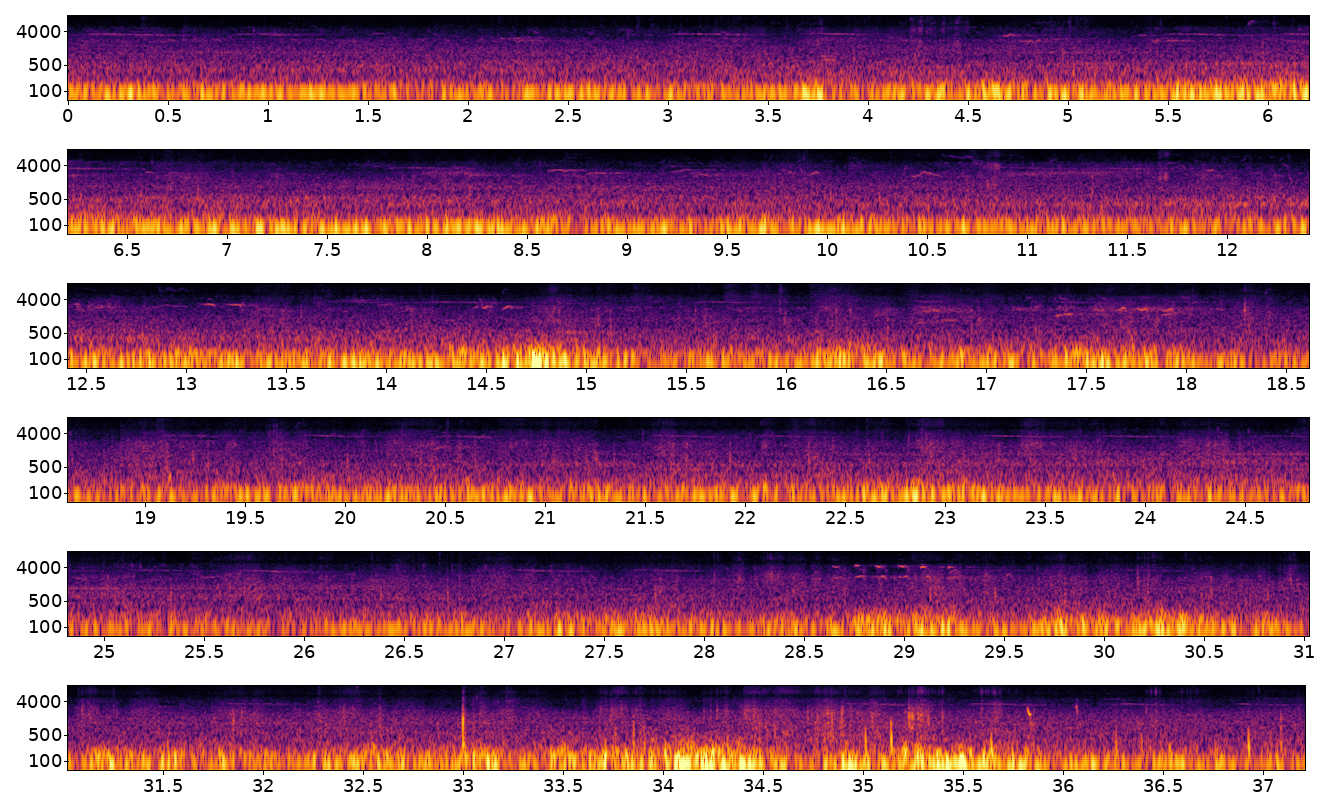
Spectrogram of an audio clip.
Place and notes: Snug Harbor
park, interior of tower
